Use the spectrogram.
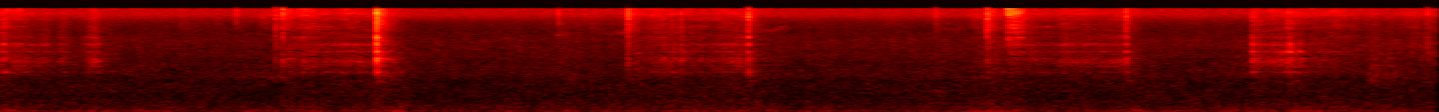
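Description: Long nails scratch and tap the silver band and glass end of a capsule-shaped glass perfume bottle resting on a dark surface. Slow, soft, bright clicks and brief scratchy strokes sound over a low, steady hum, with one sharper tap standing out near two seconds.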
